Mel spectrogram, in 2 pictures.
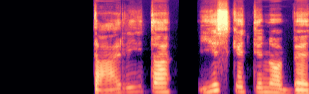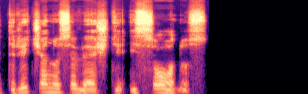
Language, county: Lithuanian, Kaunas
